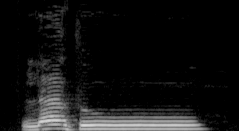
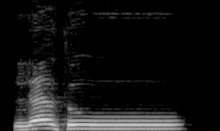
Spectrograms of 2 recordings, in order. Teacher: Try not to get the Z sound in, okay? The way you're reading it is how an Urdu speaker would pronounce this particular letter.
